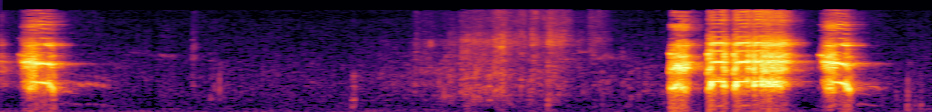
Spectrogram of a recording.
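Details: Red junglefowl crow. The tail of one crow opens the recording, then about four seconds of near silence, then a full hoarse crow: brief opening note, long rasping middle section, short falling closing syllable.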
